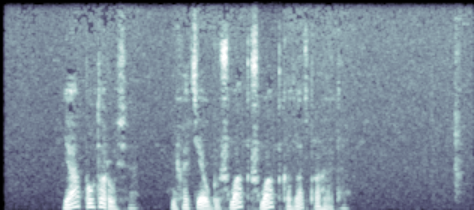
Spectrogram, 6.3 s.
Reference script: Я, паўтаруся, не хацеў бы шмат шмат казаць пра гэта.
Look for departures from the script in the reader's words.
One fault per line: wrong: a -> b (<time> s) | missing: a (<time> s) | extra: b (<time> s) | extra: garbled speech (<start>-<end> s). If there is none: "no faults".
no faults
